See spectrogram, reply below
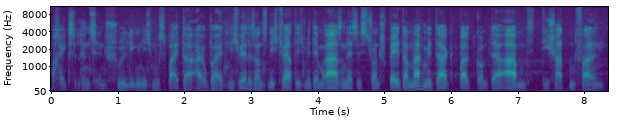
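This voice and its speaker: A man playing a humble, pious old gardener in a German radio drama, speaking reflectively and with deference to his superior. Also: very deep voice. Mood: gentle, humble. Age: older. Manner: reflective, deferential, unhurried phrasing.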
